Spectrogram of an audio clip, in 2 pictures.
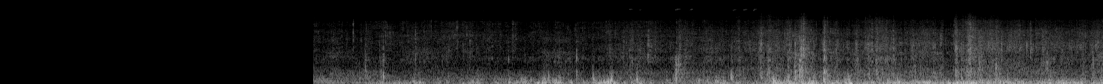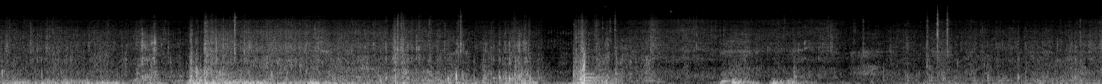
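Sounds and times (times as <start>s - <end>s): bike knocking and rattling: 3.2s - 22.0s
bike tyres rolling through leaves: 3.2s - 22.0s
wind buffeting microphone: 3.3s - 17.2s, 18.2s - 19.7s.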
